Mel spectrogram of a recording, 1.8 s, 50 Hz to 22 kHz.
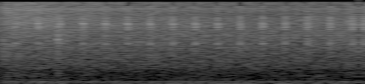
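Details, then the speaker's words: BMW E46 with S62 V8 swap, after coding the DSC MK20 module: fast, even ticking about ten clicks per second over a low hum as the DSC module cycles when the DSC button is pressed; normal. "Now, whenever I tap this button, I can audibly hear the DSSE module clicking out there."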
